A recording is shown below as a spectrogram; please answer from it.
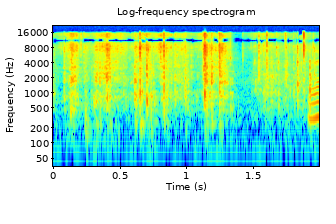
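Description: Packaging crinkling and rustling as a small pink cardboard product box is handled and closed, a run of irregular crackles and scrapes.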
